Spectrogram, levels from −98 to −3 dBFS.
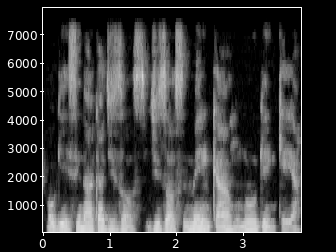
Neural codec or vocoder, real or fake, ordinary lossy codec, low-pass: none; real; none; 7.2 kHz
